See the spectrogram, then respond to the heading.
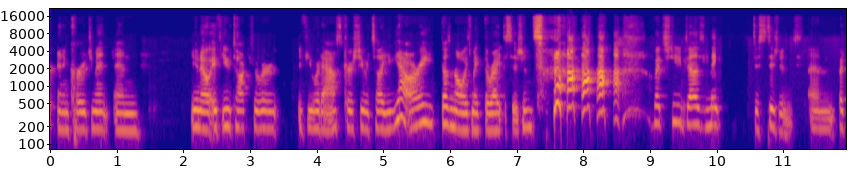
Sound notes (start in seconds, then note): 7.6 laughing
